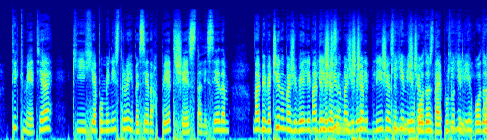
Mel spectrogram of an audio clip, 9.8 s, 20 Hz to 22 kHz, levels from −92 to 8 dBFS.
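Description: From the first second the speech has that swirly, hollow, slightly underwater quality, with consonant attacks smeared, and nothing comes through above 19.2 kHz. That's generation loss, most likely from the audio being decoded and re-encoded with Vorbis about seven times. It fits a stream around 70 kbit/s, but it sounds rougher than that rate alone would give, because each pass quantises on a shifted frame grid and the damage piles up.

At 6.22 s a second copy of the speech cuts in abruptly and runs to the end, trailing the original by about a second and sitting roughly 5 dB quieter. It's a doubled audio track. The copy is full-band and dry, with no decay or room colour, so it reads as an exact duplicate talking over itself rather than an echo. The likely cause is a second capture through a slower path, or an edit that left two out-of-step copies stacked.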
